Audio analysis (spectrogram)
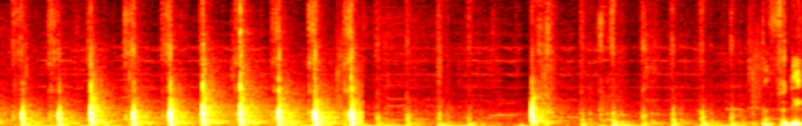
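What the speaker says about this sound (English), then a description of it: "So now we're just gonna smash some garlic." Garlic cloves are smashed and worked on a cutting board while preparing sautéed garlic butter shrimp: about a dozen sharp, evenly spaced knocks, close and clear, followed by softer, irregular taps.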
